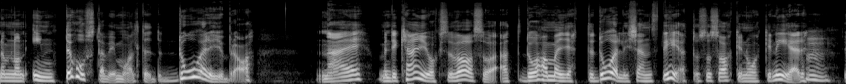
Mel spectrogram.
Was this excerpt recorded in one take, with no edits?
yes; 0 cuts

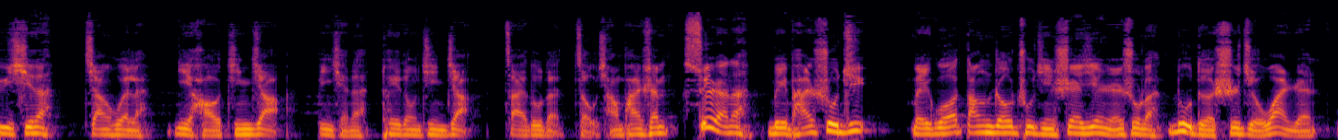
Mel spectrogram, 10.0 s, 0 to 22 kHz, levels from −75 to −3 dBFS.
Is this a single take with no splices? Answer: no; 1 cut; at 5.1 s

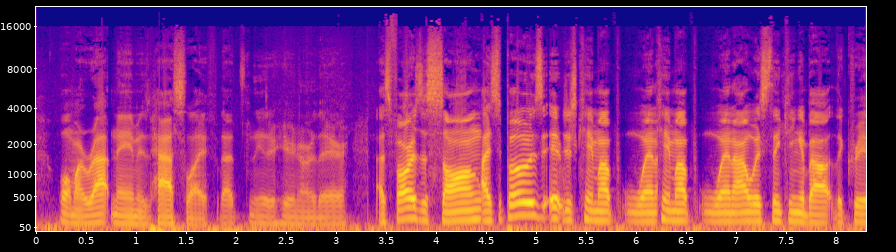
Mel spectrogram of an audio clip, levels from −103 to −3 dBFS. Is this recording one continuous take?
no; 5 cuts; at 1.1 s, 1.8 s, 4.4 s, 5.3 s, 6.2 s

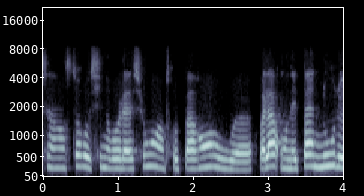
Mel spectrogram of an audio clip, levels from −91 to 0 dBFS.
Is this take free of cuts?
no; 1 cut; at 2.8 s

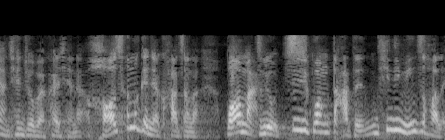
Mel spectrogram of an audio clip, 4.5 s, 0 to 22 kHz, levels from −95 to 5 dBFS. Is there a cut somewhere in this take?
yes; 1 cut; at 2.6 s

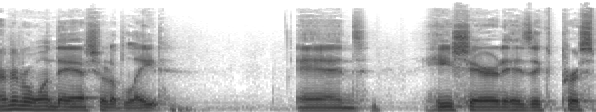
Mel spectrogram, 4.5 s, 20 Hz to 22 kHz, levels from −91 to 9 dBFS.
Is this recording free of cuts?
no; 1 cut; at 2.9 s

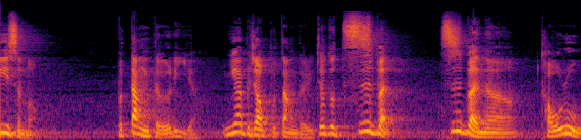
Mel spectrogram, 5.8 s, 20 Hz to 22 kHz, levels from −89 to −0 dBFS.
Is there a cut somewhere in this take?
no; 0 cuts

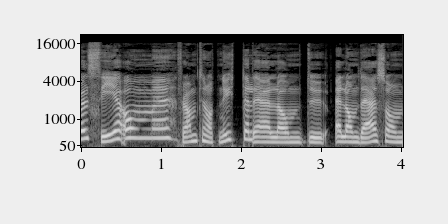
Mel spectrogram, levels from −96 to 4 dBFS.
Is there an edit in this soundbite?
yes; 3 cuts; at 1.2 s, 2.1 s, 3.1 s

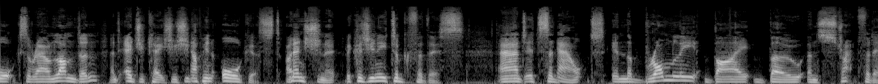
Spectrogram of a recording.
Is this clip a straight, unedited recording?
no; 6 cuts; at 1.0 s, 1.9 s, 2.9 s, 3.4 s, 4.0 s, 5.6 s

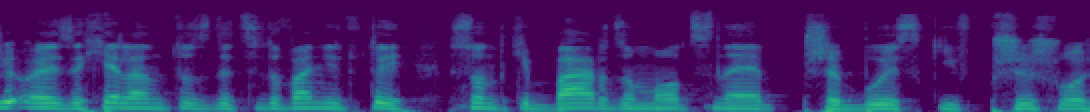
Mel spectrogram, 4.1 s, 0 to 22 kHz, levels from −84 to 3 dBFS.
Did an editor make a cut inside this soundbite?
yes; 1 cut; at 1.6 s

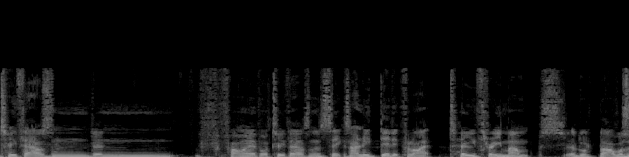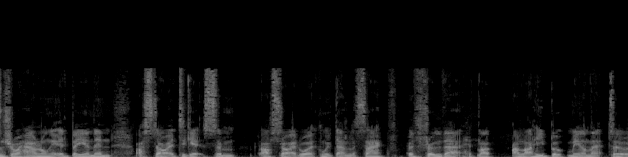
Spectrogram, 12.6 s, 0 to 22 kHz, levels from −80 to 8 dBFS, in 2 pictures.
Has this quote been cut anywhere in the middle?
yes; 2 cuts; at 4.4 s, 8.7 s

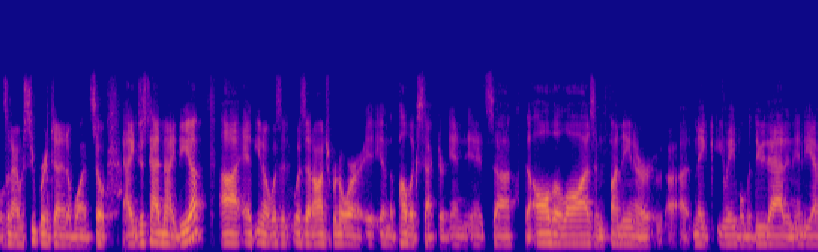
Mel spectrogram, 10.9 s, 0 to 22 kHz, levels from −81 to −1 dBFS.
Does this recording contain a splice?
yes; 5 cuts; at 1.6 s, 2.9 s, 3.4 s, 6.0 s, 6.9 s

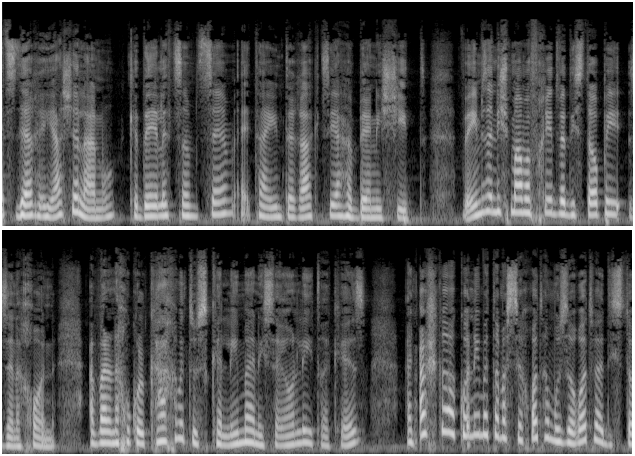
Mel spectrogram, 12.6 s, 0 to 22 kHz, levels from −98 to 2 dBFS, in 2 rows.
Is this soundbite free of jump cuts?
no; 1 cut; at 10.5 s

